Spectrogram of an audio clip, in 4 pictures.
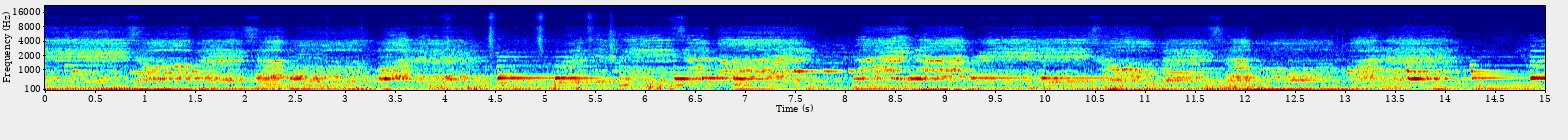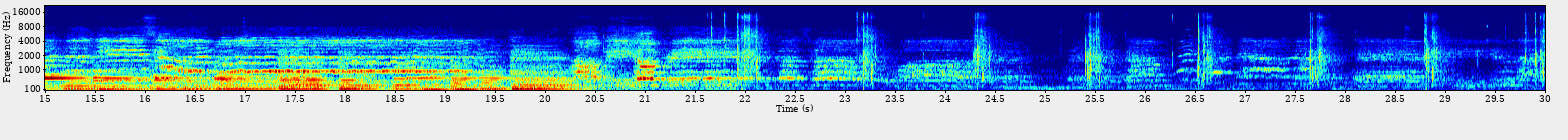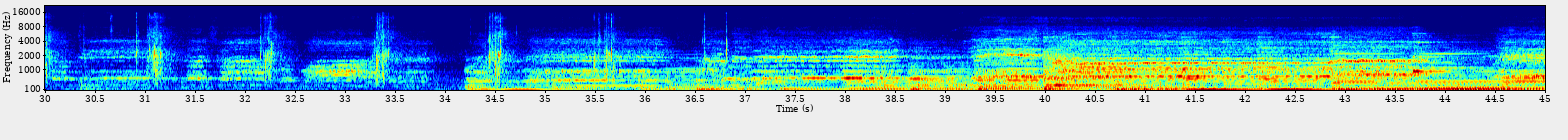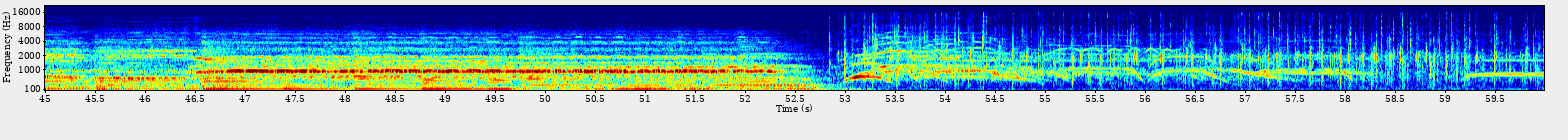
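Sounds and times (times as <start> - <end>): bass accompaniment: 0.0 - 20.6, 34.2 - 53.0
choir singing: 0.0 - 52.8.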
